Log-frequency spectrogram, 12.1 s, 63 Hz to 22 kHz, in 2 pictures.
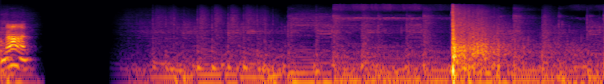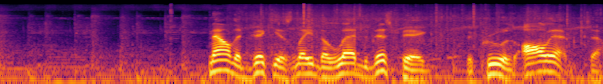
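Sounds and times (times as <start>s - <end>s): background music: 1.2s - 12.0s
loud rifle shot: 4.5s - 5.4s.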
